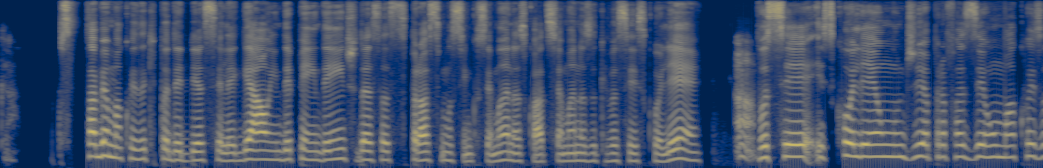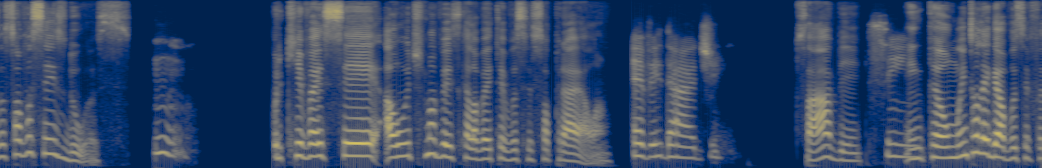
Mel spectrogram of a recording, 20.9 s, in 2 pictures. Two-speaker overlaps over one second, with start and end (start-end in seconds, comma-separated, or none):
none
